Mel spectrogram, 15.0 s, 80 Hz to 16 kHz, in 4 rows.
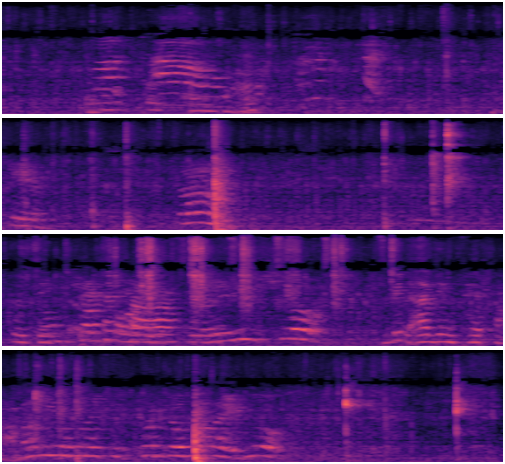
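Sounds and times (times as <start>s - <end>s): people talking: 7.6s - 13.4s.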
